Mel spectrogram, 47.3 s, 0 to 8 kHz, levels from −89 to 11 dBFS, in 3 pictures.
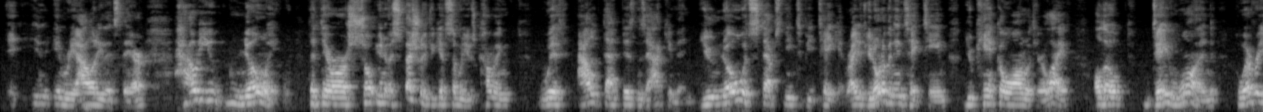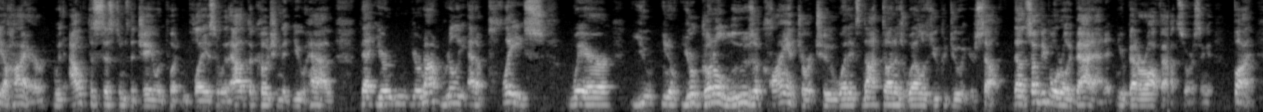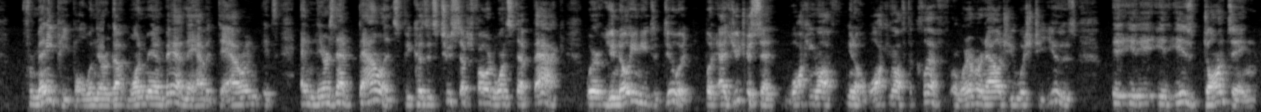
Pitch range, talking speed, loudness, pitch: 130-155 Hz, 225 wpm, -18 LUFS, 140 Hz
